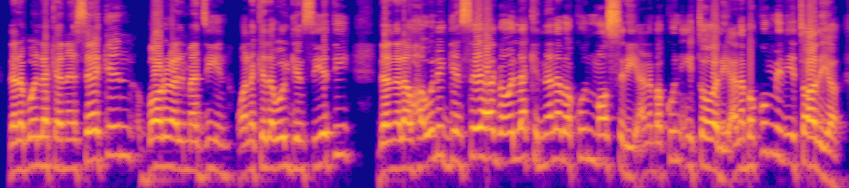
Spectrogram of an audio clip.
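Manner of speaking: normal talking voice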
